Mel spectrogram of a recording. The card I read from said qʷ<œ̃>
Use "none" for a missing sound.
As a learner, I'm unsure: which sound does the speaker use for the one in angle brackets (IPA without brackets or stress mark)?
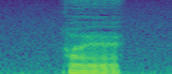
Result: œ̃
